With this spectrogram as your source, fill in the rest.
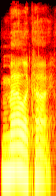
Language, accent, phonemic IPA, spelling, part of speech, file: English, US, /ˈmæləkaɪ/, Malachi, proper noun, En-us-Malachi.ogg
- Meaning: 1. A book of the Old Testament of Bible, and of the Tanakh 2. A minor prophet 3. A male given name from Hebrew 4. Alternative spelling of Malachy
